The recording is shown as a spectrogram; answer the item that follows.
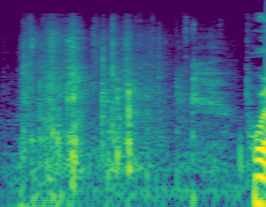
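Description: Paper rustling and soft handling noises as a large book is lifted and held open, faint, with a few small ticks.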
